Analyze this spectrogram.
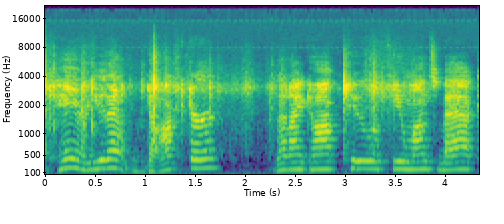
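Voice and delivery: high chirpy woman imitation; curious gym lady. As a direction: pitch it up like a chirpy stranger. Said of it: "Or she's like".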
